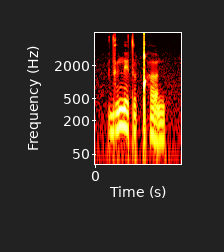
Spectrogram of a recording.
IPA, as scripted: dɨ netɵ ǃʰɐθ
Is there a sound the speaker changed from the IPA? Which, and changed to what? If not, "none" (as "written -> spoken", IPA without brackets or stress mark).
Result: θ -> n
